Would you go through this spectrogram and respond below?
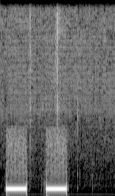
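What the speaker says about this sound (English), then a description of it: "he hung the phone up" Two steady beeps of a telephone line tone after a caller hangs up, evenly spaced and clean, with silence after the second.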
